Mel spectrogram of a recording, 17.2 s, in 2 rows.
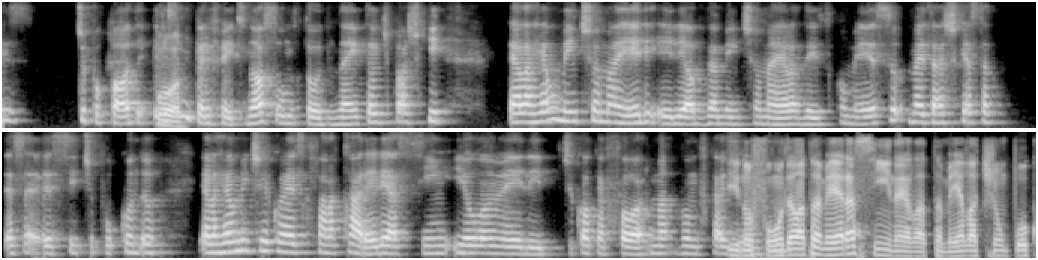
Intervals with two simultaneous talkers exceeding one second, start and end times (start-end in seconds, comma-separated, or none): none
